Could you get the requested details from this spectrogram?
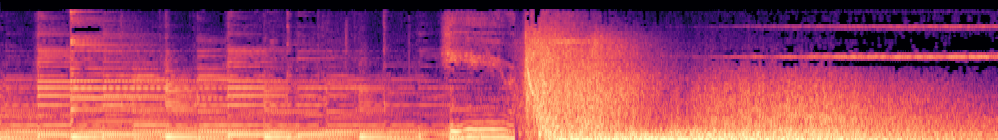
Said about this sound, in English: Release the bomb. Releasing bomb.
